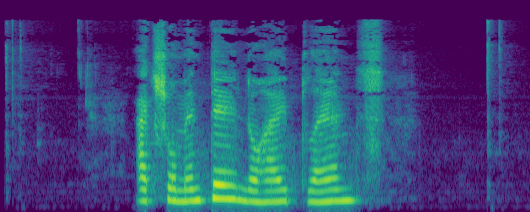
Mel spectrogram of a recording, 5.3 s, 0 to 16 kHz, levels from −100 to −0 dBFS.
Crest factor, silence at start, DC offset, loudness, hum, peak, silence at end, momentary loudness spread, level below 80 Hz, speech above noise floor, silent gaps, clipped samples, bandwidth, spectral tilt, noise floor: 20 dB; 1.35 s; under 0.1%; -17 LUFS; none; 0 dBFS; 1.5 s; 13 LU; -66 dBFS; 59 dB; none; under 0.1%; 11.5 kHz; -5 dB/octave; -76 dBFS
